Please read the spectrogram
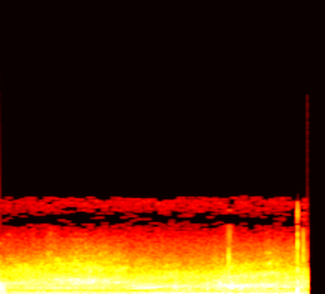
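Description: Drift car sliding through a corner with its tyres smoking: engine running hard under the screech of the sliding tyres, the engine note rising about halfway through.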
